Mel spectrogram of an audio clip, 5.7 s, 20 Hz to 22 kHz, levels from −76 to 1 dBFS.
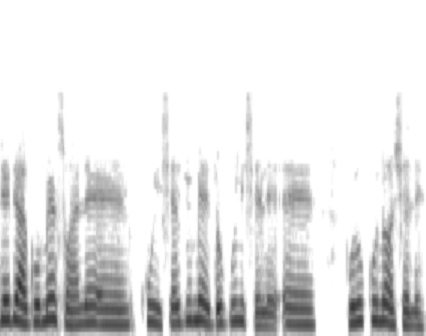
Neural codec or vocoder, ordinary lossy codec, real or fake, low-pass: none; Opus, 16 kbps; real; 7.2 kHz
